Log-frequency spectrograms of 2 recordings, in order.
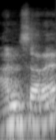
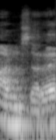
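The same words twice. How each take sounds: Both takes have the same delivery.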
